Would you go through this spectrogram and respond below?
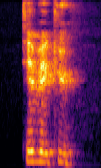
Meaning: QST (“Quebec sales tax”) initialism of taxe de vente du Québec
- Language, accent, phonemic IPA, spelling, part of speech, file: French, Canada, /te.ve.ky/, TVQ, noun, LL-Q150 (fra)-TVQ.wav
